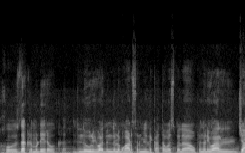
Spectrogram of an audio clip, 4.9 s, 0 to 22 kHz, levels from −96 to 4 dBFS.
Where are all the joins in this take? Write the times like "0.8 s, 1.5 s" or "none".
1.4 s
